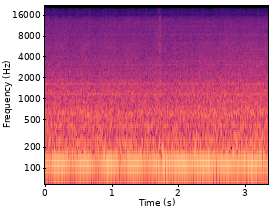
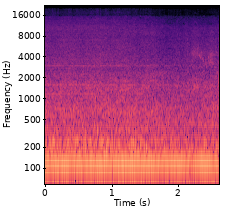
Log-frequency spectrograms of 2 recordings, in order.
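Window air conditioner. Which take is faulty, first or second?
first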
